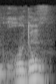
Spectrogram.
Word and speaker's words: Groudon: Alors, je n'ai rien contre mes amis québécois, mais Groudon, Groudon, Groudon, et que nous on le prononce Groudon.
